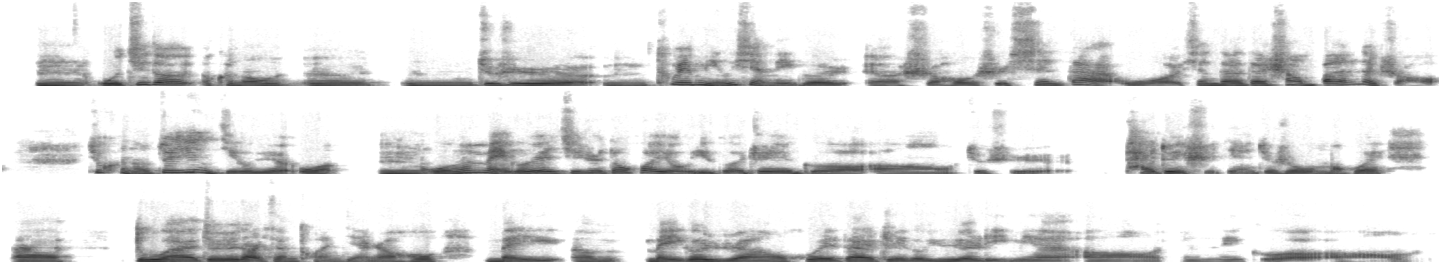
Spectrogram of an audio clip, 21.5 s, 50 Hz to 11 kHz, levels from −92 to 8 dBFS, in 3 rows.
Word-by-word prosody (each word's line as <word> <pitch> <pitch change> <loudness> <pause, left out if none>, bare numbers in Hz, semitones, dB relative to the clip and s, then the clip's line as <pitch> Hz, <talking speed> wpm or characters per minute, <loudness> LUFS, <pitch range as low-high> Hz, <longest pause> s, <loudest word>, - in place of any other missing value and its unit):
嗯， 185 -3 +2
我 185 -2 +6
记 280 - -1
得 240 -4 +3
可 200 0 -4
能 180 +3 +2 0.2
嗯。 185 -3 -1 0.2
嗯， 180 -2 -3
就 215 - +2
是， 205 -4 +5
嗯， 170 -2 -7
特 - - -13
别 270 - +3
明 220 -2 +2
显 245 - -2
的 155 - -6
一 150 - -3
个， 175 +1 +2 0.2
呃， 160 -1 -5
时 170 -2 -3
候 175 +1 -2
是 190 - -2
现 220 +3 -3
在。 260 0 -1
我 155 -2 -3
现 215 -1 -2
在 215 -1 +3
在 215 +1 +3
上 220 0 0
班 230 +5 +1
的 - - 0
时 - - -7
候， - - -7 0.4
就 - - -3
可 - - -4
能 - - -2
最 290 - +1
近 300 -5 +3
几 - - -3
个 155 - 0
月， 160 0 +1
我 165 0 +1 0.2
嗯， 190 -1 +2
我 185 0 +3
们 245 +8 +2
每 245 -5 +2
个 190 - +3
月 230 - +4
其 225 +1 -3
实 240 - -1
都 240 - +1
会 245 -4 +2
有 - - -2
一 - - -1
个 - - -3
这 190 -3 +1
个 170 - -4 0.2
呃， 150 +6 -6
就 - - -7
是 415 +5 -8 0.3
派 - - 0
对 195 -3 +6
时 - - -4
间， - - -8
就 165 - -4
是 175 - -2
我 160 -3 0
们 - - -4
会 165 -3 0 0.3
在 180 - +1 0.5
对， 200 -6 +6
就 185 +1 +4
有 185 - +7
点 - - +7
儿 - - +4
像 185 +2 -2
团 150 -3 -9
建， 165 - -6
然 160 - -2
后 195 +1 +1 0.2
每 155 -5 0
呃， 165 -1 -3 0.2
每 160 -4 +2
个 200 +4 +6
人 160 -4 +2
会 180 0 +2
在 175 -1 +5
这 175 -1 -1
个 165 0 +1
月 175 -1 +2
里 150 -4 -4
面， 140 -1 -5
啊， - - -14 0.7
那 145 0 -11
个 - - -8 0.2
呃， - - -8
185 Hz, 265 characters per minute, -20 LUFS, 165-215 Hz, 0.7 s, 有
